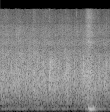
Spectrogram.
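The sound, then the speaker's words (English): Faint applause from a church audience during a sermon, a soft, diffuse patter of clapping held at a low, even level throughout. “Go ahead and applaud for that if you like.”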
